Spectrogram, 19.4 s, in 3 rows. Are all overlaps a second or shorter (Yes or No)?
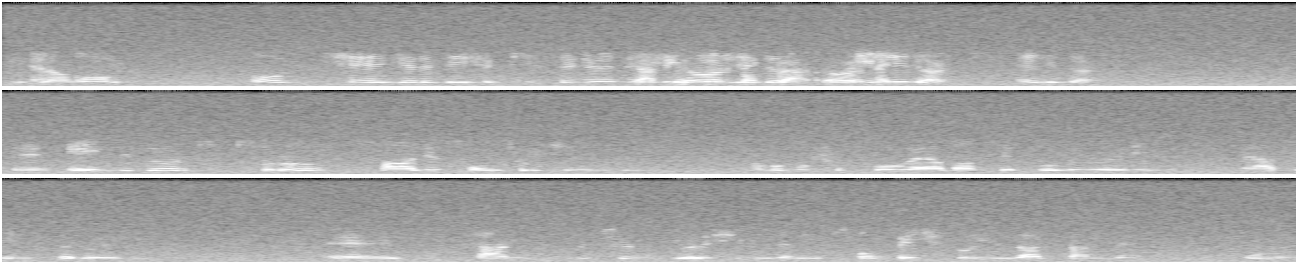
No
